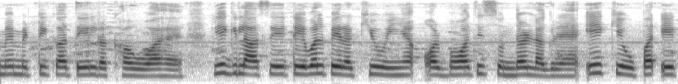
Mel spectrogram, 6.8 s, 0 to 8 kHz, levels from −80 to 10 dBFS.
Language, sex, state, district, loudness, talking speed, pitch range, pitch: Hindi, female, Uttar Pradesh, Etah, -17 LUFS, 230 wpm, 225-260 Hz, 235 Hz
